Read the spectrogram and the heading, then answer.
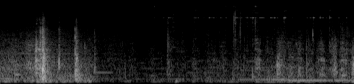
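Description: An office door with a printed 'Office Dogs at Play' sign clicks and rattles open, followed by a low creaking drag, while a pack of four dogs pant and scuffle; no one speaks.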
